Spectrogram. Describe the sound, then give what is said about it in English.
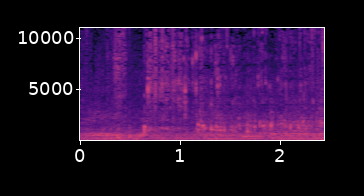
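Water streams steadily from a water cooler in a church basement into a cup, a continuous trickle with bubbly gurgles, while faint voices murmur in the background. “Right next to it is a water cooler that everybody uses instead.”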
